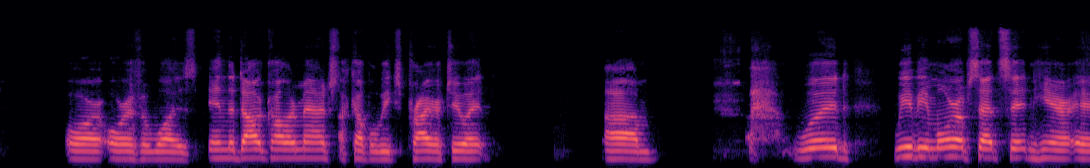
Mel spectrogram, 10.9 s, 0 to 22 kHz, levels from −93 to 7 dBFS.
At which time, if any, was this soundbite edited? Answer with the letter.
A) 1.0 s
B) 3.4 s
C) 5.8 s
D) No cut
B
